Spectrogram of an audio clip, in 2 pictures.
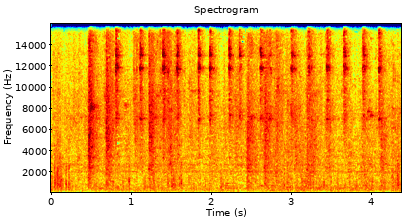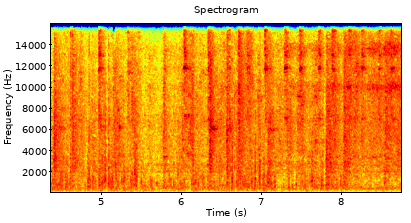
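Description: Passenger train running along the track, heard from an open carriage window: a steady loud rumble of wheels on rails, with constant rattling clicks.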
